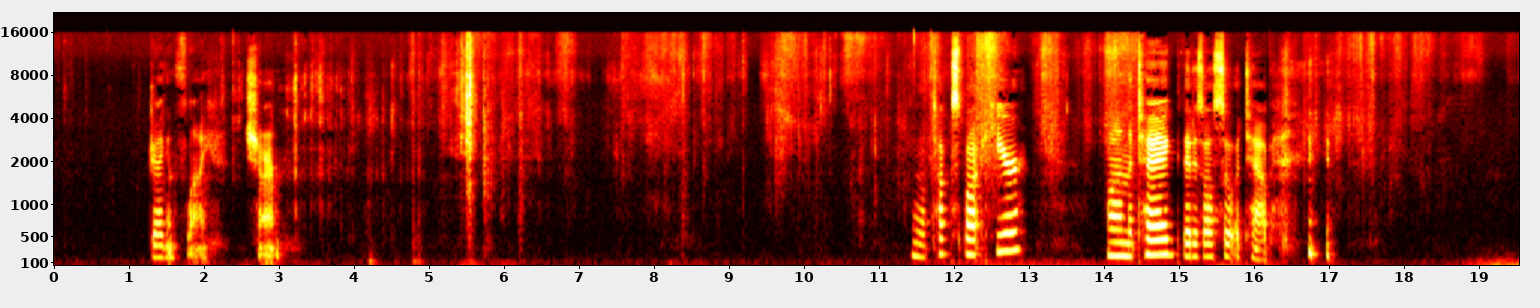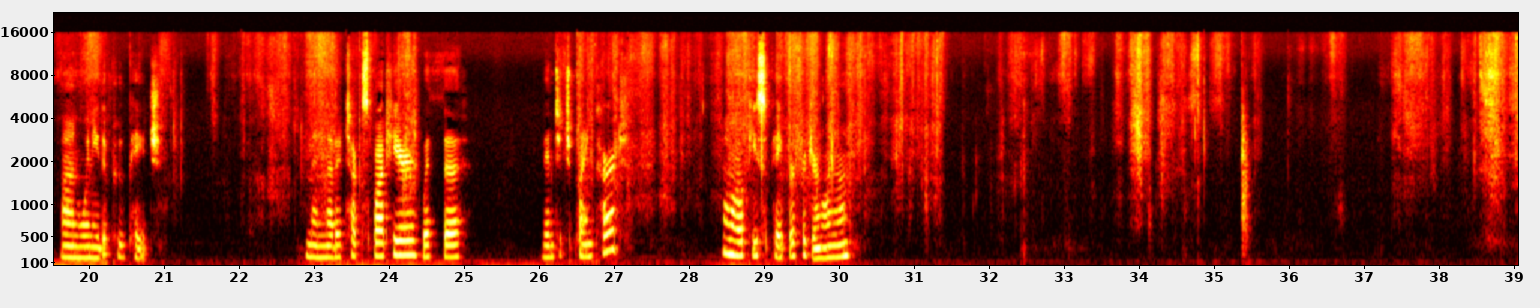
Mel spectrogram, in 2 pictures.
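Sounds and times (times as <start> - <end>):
paper rustling: 2.3 - 14.6, 16.5 - 18.6, 21.0 - 24.5, 26.4 - 39.0.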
